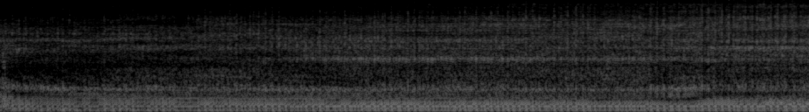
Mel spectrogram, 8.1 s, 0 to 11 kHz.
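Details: Husqvarna 254 G chainsaw (1989), after carb refurbishment and fuel line replacement: steady, even buzzing idle, a little fast, at clutch engagement point; runs well, idle to be turned down to about 3000 rpm.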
